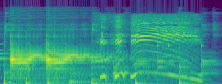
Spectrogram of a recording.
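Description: Upbeat children's background music with a cartoon sound effect laid over it: about halfway through, a boing-like swoop that falls steadily in pitch.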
